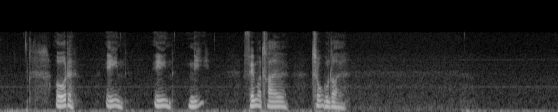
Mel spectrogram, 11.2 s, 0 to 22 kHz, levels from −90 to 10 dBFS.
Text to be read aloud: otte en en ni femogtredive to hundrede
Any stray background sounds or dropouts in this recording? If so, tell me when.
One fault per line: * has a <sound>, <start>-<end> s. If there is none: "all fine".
all fine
